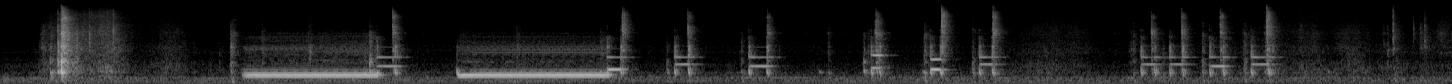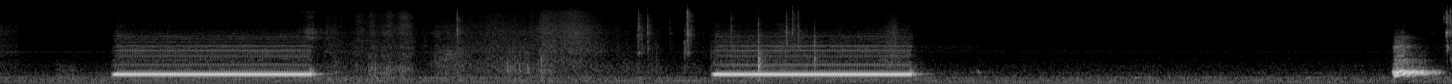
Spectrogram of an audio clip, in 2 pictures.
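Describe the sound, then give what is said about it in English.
Phone keypad beeps and short tone bursts, then two long, steady ringback tones a few seconds apart as an outgoing call rings from a hotel, clear with no one talking. “And so we go back to the hotel and sit down and I give him a call.”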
